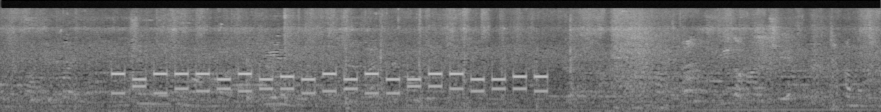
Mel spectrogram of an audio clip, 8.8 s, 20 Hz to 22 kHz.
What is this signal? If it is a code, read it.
DTMF, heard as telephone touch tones, dialled by machine, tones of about 130 ms, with the noise of a cafe. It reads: 3*396767816731*#94785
